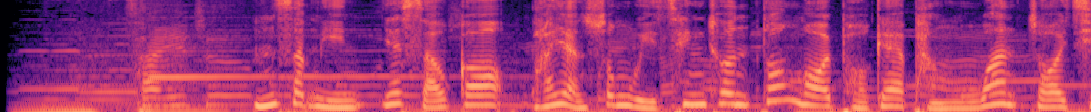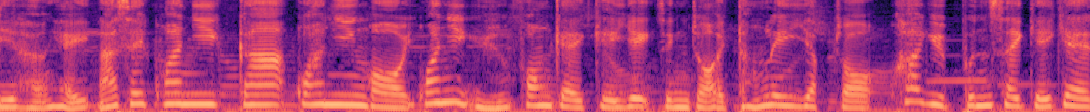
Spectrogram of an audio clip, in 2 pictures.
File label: Cantonese; Sing Tao Radio; Bay Area; Taiwan Campus Folk 50; US Tour; 星島日報; 校園民歌50年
